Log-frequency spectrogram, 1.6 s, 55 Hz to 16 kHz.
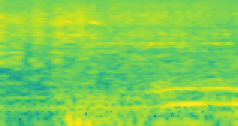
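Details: Petrol engine idles with an uneven, lumpy stumble: misfire with codes P0300–P0303; ignition and injector pulses reportedly present, cause still unclear.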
